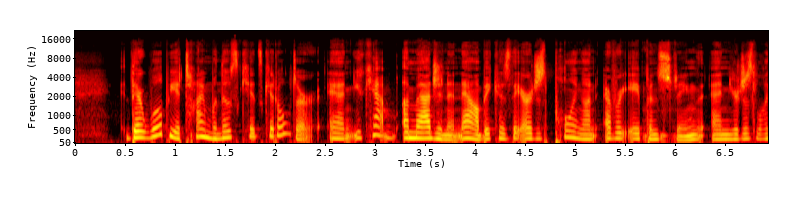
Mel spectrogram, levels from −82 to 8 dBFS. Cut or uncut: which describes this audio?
uncut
